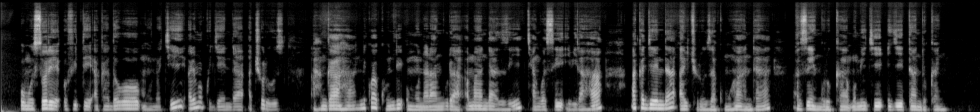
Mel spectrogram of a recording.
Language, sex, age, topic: Kinyarwanda, male, 25-35, government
